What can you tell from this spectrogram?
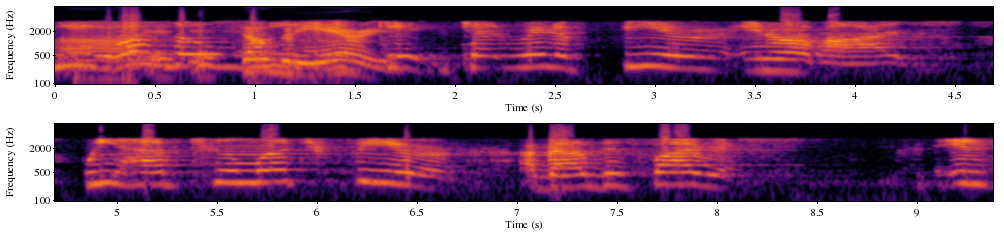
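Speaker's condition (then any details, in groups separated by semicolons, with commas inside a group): Cerebral palsy and hearing loss; almost 51 years old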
